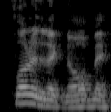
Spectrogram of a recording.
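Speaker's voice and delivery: plain reading voice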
